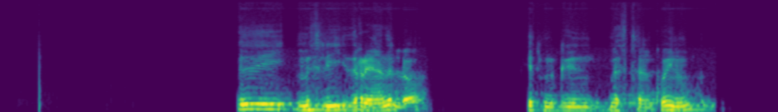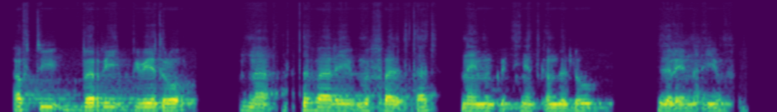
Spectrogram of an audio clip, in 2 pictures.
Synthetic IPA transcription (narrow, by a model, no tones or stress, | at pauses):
ʔɨzimɨslizɨɾʔenazɐlːɐwo | b̥e̞t̪mɨɡɨnmɐst̪ʰɐnkʰo̞jnu | ʔaβt̪ʰibɐrːibɨβe̞t̪ɾo̞ | ɨnːazɨt̪ʰɐfalajumɐfːalt̪ʼt̪ʰat̪ | najmɨɡɨajnɐt̪kʰɐmzɐlːɐhu | zɨɾʔenːa̰ʔɨ̰jːu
